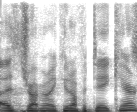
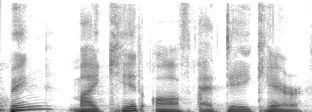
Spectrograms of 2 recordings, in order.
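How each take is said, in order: First: It is said at a normal, faster pace. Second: It is said slowly and softly.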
